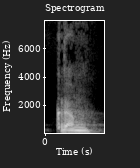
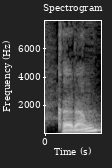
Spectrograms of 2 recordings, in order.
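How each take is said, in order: First: क्रम in one syllable, "kram"; pronunciation contrast. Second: करम in two syllables, "ka-ram"; pronunciation contrast. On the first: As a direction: say क्रम with k and r joined. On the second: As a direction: say करम with a vowel between k and r. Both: Shown as a demonstration. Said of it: "ऐसे ही हमारे पास कुछ और शब्द".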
